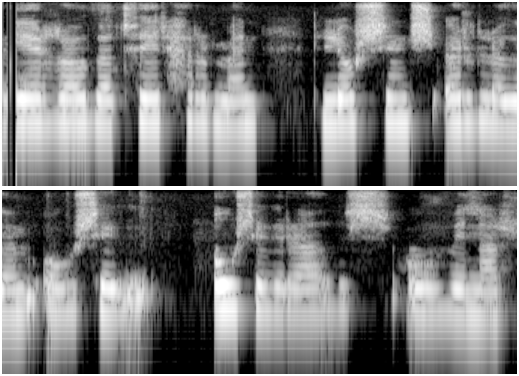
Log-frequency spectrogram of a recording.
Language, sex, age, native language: Icelandic, male, 13, Icelandic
